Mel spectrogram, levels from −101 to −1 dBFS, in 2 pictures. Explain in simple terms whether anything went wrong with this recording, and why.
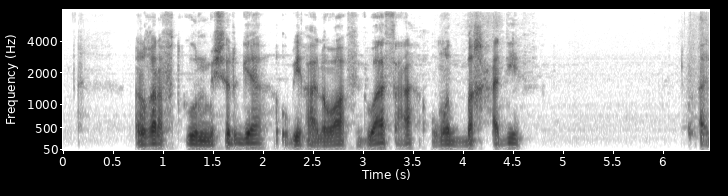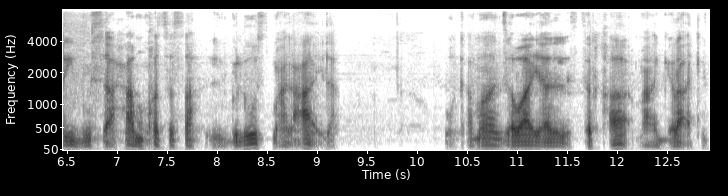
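Nothing went wrong here: the speech came through a call's normal microphone processing, which trims away the deepest bass and keeps nothing above about 8 kHz, as a phone or video call is meant to do.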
